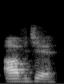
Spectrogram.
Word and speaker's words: Avci: It is Avci spelled. It has a very Turkish pronunciation.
